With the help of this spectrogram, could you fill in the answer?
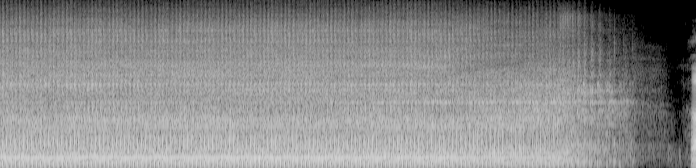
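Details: Small single-cylinder engine with a dodgy throttle cable, choke held by hand: holds steady, fairly even beat at full choke then dies away; runs only choked, carburettor needs work.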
